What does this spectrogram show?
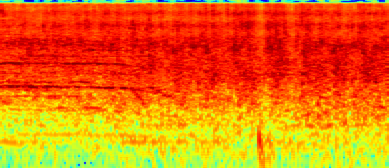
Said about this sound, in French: Et ça s'applaudit, ça, hein.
